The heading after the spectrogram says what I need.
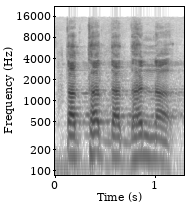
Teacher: जेव्हा संबंध दाताशी येतो ते दंते आहे. तथ दध न, किती ताकद लावून धक्का मारते जीभ आतून दाताला. त थ द ध न, पूर्ण लाईन ही दंते आहे.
